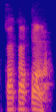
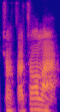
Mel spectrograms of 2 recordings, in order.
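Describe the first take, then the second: First: The C letters are pronounced as k sounds. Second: The C letters are pronounced as ch sounds. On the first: The speaker calls it right. "bacanya pakai K" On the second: The speaker calls it wrong. "kalau terjemahannya mentah-mentah nanti dibacanya Coca-Cola, which is salah"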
